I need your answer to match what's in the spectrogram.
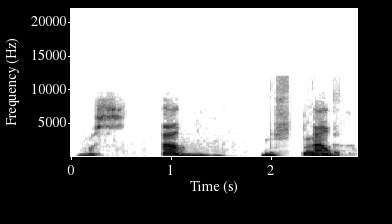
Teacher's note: dotnya dia jangan sampai tekanannya kayak dal ya. Mustad Mustad dia di tepi lidah.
